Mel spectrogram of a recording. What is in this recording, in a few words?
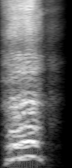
BOYZ, Vocal Planet, R&B Dance; Spectrasonics Vocal Planet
